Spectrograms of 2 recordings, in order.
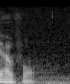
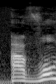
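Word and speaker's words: עון: cosméticos e perfumes avon mas a pronúncia forma transliterado escreve se com w mas esse avon avon significa iniqüidade lembra do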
